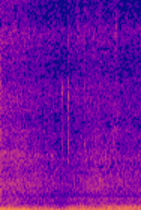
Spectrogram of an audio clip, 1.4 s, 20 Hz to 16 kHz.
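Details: Big-turbo Audi A4 B7 idling after drive-by-wire installation and calibration, water temperature about 80: deep even low rumble with no misses, knocks or ticks; smooth healthy idle.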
